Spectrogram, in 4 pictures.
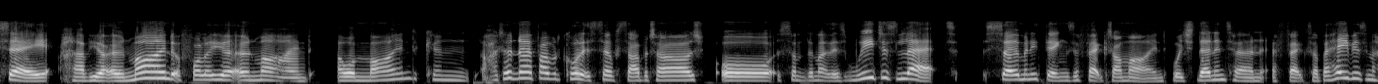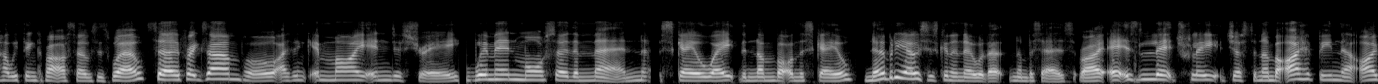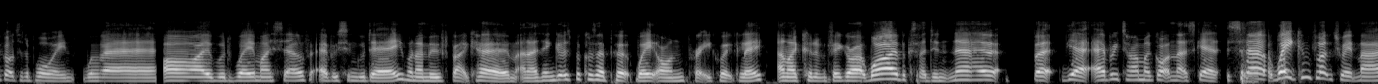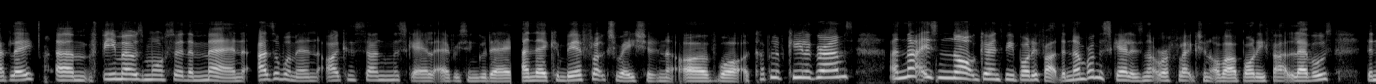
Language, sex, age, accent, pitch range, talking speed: English, female, 20-39, British, 170-220 Hz, 215 wpm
